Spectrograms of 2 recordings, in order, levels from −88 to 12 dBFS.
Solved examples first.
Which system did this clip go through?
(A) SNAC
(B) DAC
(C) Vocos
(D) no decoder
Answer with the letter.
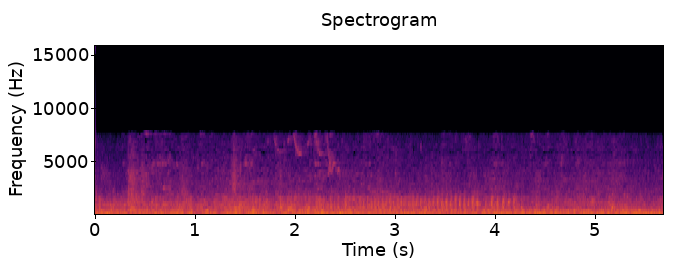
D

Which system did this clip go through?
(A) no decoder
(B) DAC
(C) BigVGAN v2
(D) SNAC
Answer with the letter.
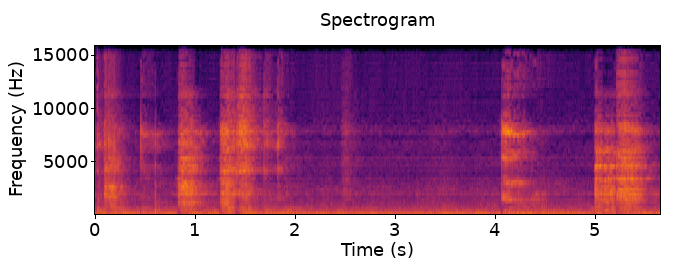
D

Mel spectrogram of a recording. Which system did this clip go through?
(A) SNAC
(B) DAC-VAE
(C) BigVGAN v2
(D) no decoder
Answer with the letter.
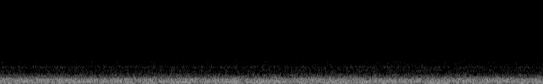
D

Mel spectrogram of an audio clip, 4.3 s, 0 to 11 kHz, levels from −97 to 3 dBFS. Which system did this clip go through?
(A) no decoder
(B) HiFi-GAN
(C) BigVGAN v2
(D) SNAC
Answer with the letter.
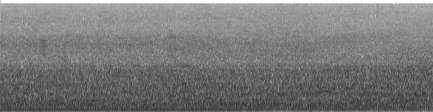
A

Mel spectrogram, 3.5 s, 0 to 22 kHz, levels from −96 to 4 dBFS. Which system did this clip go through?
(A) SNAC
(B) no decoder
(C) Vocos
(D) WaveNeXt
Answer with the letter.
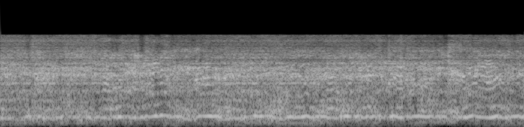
A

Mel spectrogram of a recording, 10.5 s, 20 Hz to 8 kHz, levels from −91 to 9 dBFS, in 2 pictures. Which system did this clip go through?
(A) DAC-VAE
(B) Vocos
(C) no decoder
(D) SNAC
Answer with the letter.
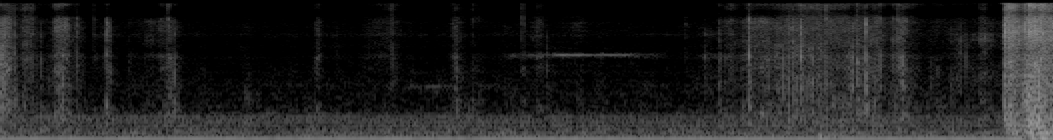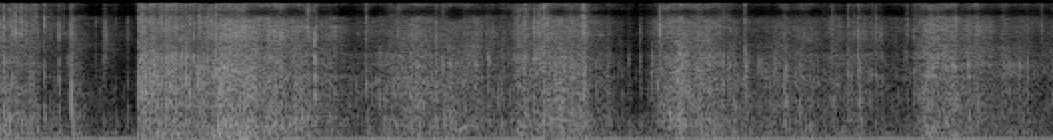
A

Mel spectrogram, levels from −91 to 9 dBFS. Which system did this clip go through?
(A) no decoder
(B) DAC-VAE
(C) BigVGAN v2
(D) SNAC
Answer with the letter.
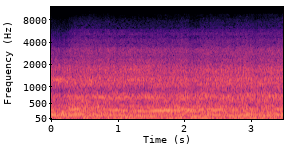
A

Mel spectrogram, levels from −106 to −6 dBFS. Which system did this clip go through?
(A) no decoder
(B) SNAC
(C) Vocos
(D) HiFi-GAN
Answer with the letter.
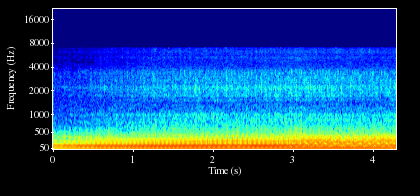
A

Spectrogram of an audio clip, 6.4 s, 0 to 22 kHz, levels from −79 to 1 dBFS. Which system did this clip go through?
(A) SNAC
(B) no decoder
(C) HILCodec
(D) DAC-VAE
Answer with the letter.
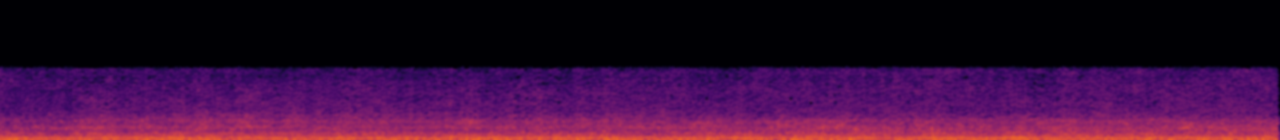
C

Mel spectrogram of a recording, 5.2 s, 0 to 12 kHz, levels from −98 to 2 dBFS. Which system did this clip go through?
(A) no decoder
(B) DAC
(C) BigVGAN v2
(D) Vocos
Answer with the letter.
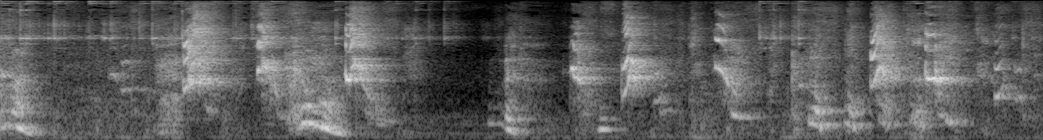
A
